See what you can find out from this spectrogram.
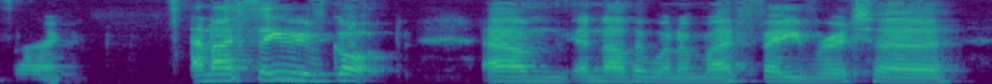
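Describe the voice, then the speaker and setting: This woman has an Australian accent. Her pitch is fairly low and varies in an ordinary way. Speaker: web panel host, author. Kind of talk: online panel discussion.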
